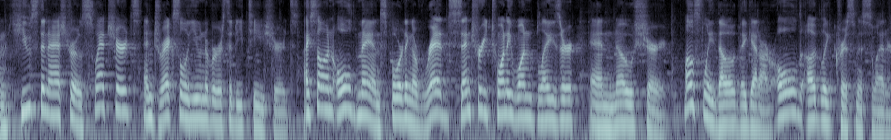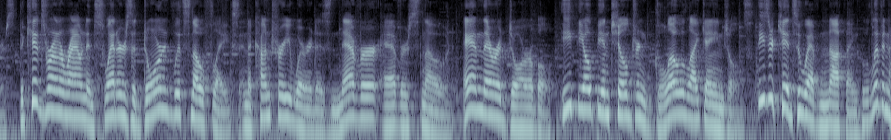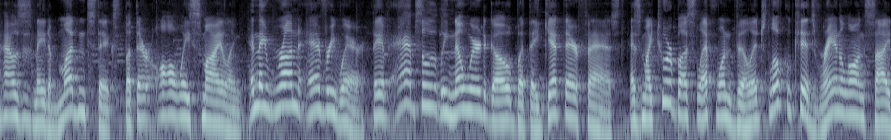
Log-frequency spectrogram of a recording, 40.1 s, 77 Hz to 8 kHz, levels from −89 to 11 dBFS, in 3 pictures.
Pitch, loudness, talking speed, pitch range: 155 Hz, -19 LUFS, 155 wpm, 125-185 Hz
